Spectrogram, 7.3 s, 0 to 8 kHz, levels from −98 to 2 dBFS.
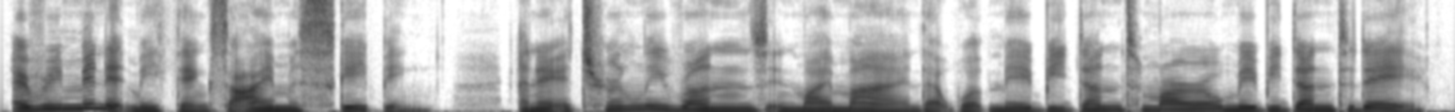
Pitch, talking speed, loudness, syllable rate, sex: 195 Hz, 205 wpm, -18 LUFS, 5.4 syllables/s, female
